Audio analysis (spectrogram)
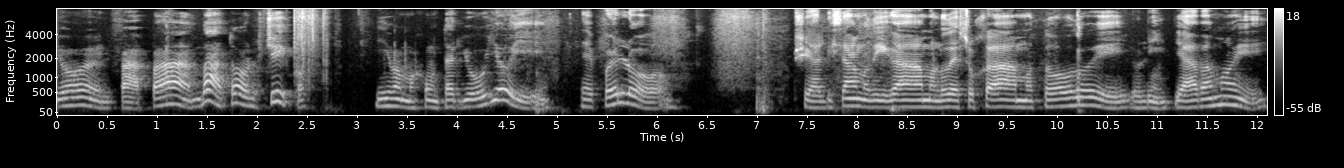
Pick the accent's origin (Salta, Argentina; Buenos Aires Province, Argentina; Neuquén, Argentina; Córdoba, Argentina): Córdoba, Argentina; Luyaba; Yo soy de Luyaba, arriba del Portezuelo. Ah. Ahí vivían mis padres. Sí, después, bueno, ya me casé y ya me crucé de loma.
